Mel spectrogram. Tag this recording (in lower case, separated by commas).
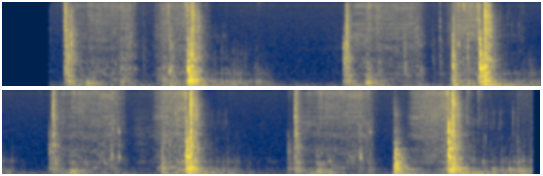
drawer open or close, home sounds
